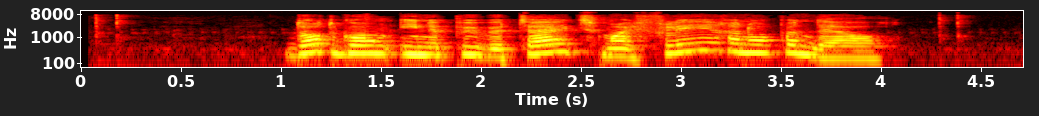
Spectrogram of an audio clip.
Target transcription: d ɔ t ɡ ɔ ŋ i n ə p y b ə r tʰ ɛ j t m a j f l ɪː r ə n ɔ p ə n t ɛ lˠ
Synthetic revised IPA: d ɔ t ɡ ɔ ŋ i n ə p y b ə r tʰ ɛ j t m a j f l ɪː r ə n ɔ p ə n d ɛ lˠ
